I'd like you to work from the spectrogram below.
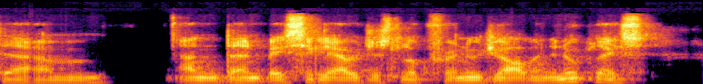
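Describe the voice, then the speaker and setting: A man with an Irish accent at a moderate pace, over a quiet background. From Ireland. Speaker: online business owner. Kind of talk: interview. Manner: hesitant, many fillers.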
